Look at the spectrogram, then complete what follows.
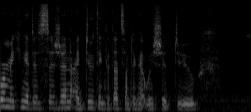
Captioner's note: speaking french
